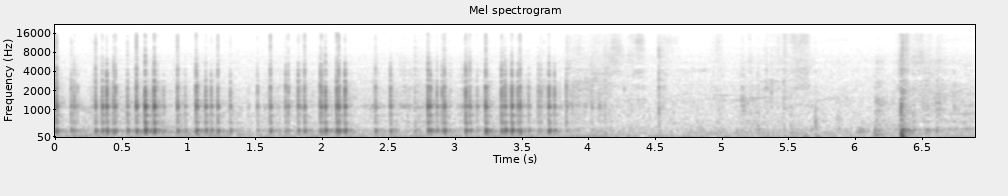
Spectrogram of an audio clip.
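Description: Long dark-painted nails tap and scratch the front and back of a solid, medium paperback "Alice" book with a glossy card cover, held in both hands, producing quick, dry clicking taps with a hollow ring around 1.1 kHz. The tapping then gives way to quieter, soft brushing as the spine and page edges are handled, with one sharp tap near the end.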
